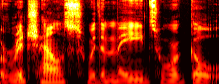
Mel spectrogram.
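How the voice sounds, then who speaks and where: A man's put-on character voice, medium in pitch, at a fairly slow pace with ordinary pitch variation. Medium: read story.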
